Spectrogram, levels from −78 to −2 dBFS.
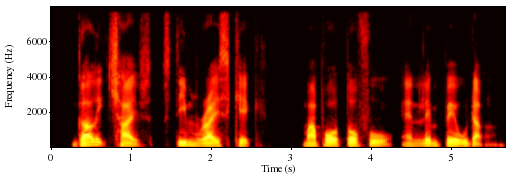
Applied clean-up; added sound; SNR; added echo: neural mask model Resemble Enhance denoiser.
